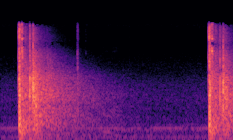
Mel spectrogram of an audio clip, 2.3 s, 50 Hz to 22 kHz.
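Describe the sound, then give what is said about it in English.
Two sharp, loud shots from a light, roughly six-pound assault rifle fired at a paper target 25 yards away. Each crack has a long fading tail, and the shots are about two seconds apart. “Now, I expected this moment of firing an assault rifle to feel huge, but somehow it doesn't. The gun gives a bit of a kick, but not much.”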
